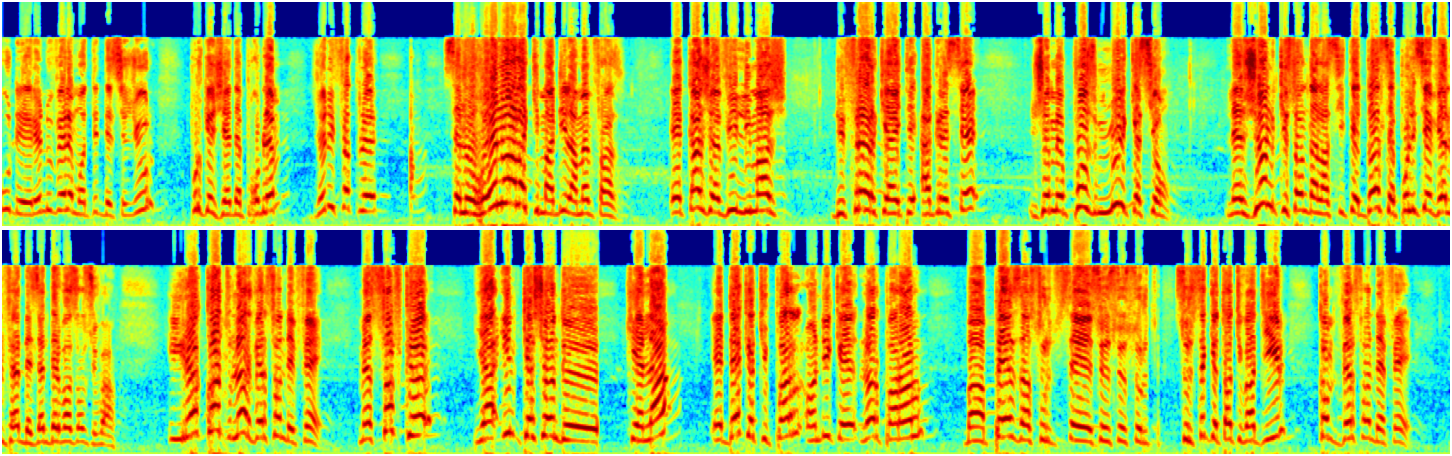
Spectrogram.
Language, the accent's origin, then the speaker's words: French; Guinea; now in Paris, France; Je suis guinéen de nationalité. Je suis agent de sécurité.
